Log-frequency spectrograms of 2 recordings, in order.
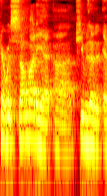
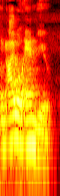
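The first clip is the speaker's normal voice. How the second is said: put-on very calm, confident, assured tone. Retelling a younger brother standing up to a bigger kid: imitating a very calm threat. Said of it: "Just very calm".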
